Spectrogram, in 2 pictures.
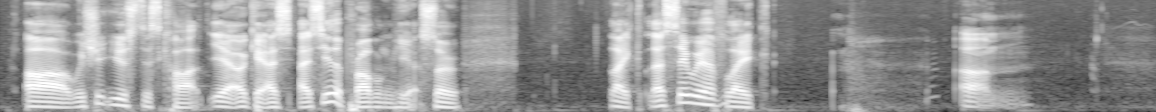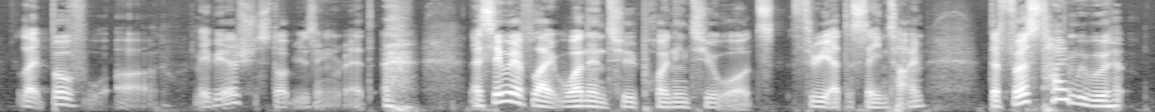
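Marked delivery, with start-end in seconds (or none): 16.1-17.1 high, cracking voice. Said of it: "sorry for the voice crack".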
